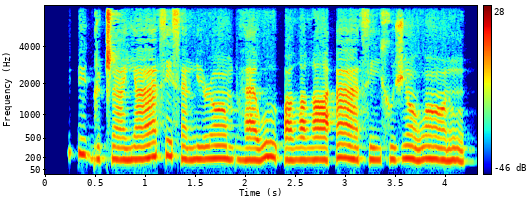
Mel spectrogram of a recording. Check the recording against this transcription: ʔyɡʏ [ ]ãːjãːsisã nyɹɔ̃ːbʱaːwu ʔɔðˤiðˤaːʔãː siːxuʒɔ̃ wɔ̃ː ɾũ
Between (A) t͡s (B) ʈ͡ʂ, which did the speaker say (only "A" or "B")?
B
